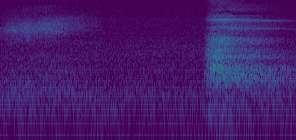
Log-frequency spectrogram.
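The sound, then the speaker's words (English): A deep inhale during a guided stretching and breathing session. A soft airy hiss comes first, then a sudden, louder rush of breath that holds steady and slowly eases off near the end. “And inhale. Just one more deep breath here.”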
